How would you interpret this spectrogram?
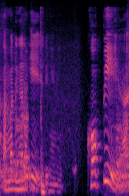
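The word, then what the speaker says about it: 커피: Kopi ya. Ini tulisannya keopi tapi dibacanya kopi.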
